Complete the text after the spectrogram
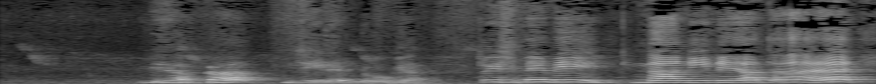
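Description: An older man speaks clearly and slowly, close by.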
